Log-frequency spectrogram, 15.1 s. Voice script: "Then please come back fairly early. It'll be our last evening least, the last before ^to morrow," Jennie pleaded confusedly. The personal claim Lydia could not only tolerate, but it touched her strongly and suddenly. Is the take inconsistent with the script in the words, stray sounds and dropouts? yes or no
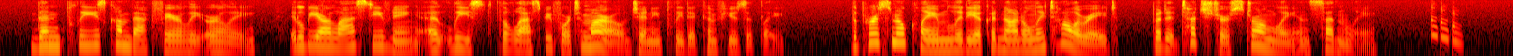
yes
